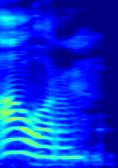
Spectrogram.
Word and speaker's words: hour: H can be silent in certain words, often at beginning. So, the example is the silent after W, when, why, and whistle. At the beginning of the word, honest and hour.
